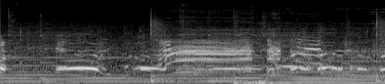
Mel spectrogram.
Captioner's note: screaming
